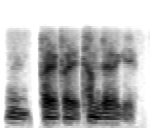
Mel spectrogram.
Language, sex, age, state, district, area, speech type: Manipuri, male, 30-45, Manipur, Churachandpur, rural, conversation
